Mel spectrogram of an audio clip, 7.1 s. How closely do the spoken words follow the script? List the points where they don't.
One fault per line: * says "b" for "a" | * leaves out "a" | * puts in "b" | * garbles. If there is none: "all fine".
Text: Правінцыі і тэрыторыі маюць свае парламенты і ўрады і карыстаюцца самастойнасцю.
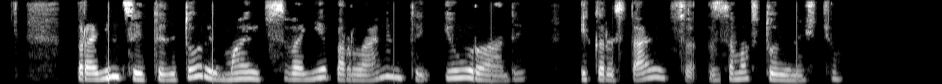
all fine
